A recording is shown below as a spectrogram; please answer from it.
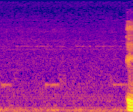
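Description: Near silence with faint, thin, intermittent high tones, then a man's voice begins just before the end.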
